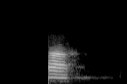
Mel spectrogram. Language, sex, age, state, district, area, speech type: Hindi, male, 60+, Uttar Pradesh, Lucknow, rural, conversation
